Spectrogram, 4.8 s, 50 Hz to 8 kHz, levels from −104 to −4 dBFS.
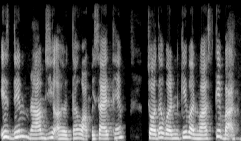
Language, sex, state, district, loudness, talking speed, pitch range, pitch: Hindi, female, Uttar Pradesh, Varanasi, -16 LUFS, 175 wpm, 210-270 Hz, 230 Hz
